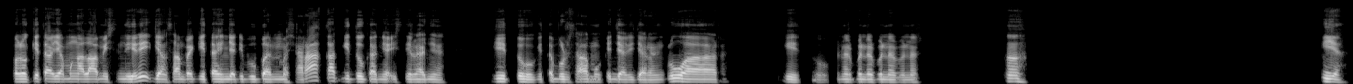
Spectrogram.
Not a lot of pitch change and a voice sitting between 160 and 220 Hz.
No: narrow, 1.7 semitones; low, 120 Hz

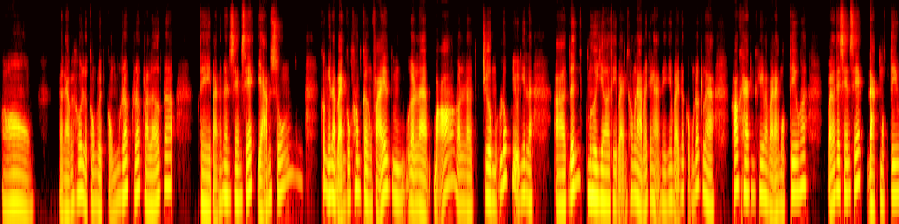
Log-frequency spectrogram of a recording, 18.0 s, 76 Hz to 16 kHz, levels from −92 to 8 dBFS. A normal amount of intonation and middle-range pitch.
Yes: average, 4.6 semitones; medium, 145 Hz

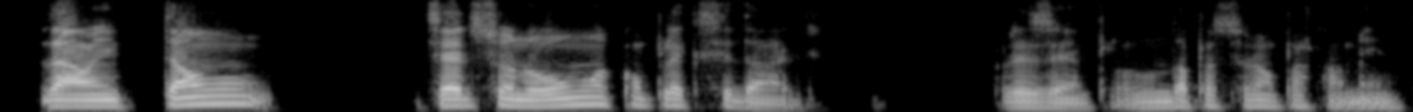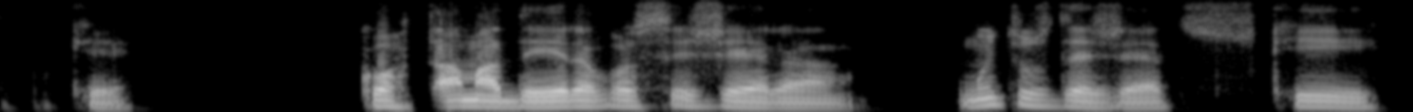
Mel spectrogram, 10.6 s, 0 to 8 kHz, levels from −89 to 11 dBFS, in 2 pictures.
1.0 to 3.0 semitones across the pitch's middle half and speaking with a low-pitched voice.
No: average, 3.5 semitones; low, 110 Hz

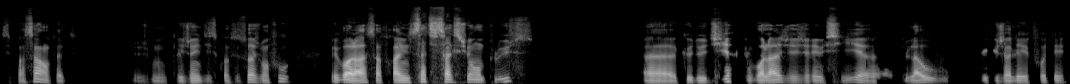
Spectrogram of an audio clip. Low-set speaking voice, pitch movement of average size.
Yes: very low, 95 Hz; average, 3.4 semitones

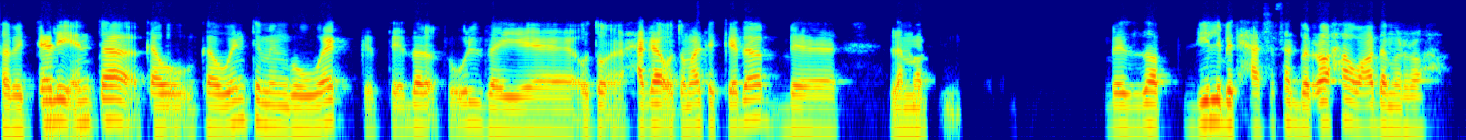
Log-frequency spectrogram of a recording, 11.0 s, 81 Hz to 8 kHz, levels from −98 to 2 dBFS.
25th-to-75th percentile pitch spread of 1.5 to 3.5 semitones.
Yes: average, 2.8 semitones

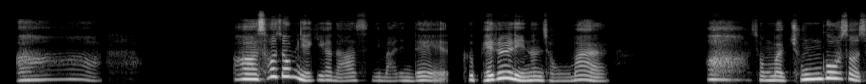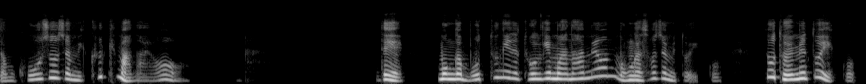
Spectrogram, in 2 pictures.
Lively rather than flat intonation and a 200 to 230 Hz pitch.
Yes: wide, 5.7 semitones; high, 215 Hz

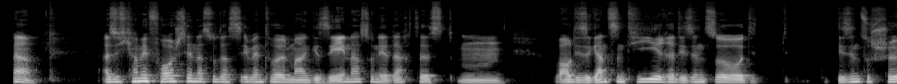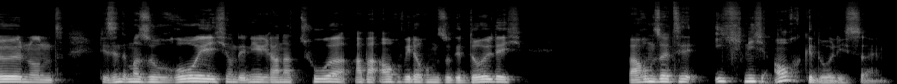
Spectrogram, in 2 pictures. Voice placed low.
Yes: low, 115 Hz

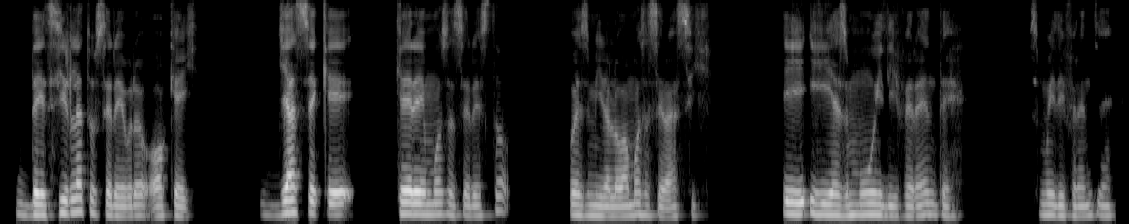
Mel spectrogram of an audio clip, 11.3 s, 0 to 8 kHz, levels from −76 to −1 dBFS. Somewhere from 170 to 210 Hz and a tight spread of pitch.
No: low, 135 Hz; narrow, 2.2 semitones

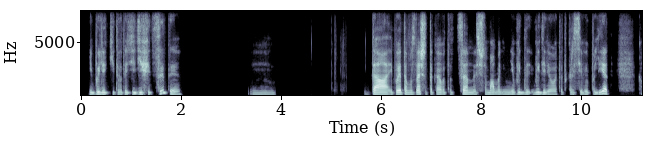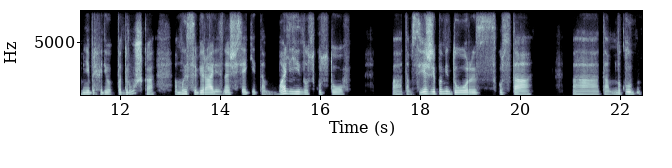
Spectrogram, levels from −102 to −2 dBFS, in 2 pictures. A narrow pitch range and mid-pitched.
Yes: narrow, 2.3 semitones; medium, 145 Hz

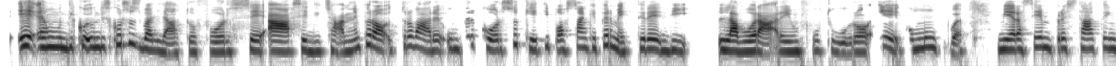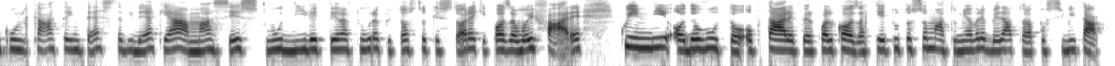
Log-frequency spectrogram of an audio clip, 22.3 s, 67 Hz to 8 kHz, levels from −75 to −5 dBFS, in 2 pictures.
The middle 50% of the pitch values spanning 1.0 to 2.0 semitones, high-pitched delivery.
No: narrow, 2.6 semitones; high, 225 Hz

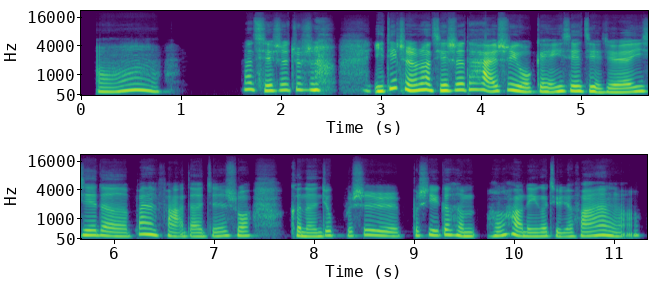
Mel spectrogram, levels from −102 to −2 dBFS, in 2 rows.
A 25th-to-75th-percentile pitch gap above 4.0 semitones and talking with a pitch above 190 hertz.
Yes: average, 4.8 semitones; high, 210 Hz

